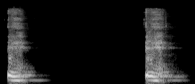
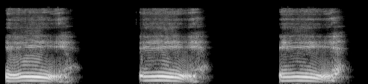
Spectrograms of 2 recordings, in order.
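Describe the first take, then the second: First: Short "إيه", a quick unstretched "eh"; first E sound. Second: Long "إيه", held as a falling "eyy"; second E sound. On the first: Quick review of the first pronunciation before practice, short "إيه". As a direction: say "إيه" briefly and stop. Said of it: "النطق الأول". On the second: Quick review of the second pronunciation before practice, long "إيه". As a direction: stretch the vowel of "إيه" firmly. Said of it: "النطق التاني". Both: Shown as a demonstration.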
